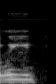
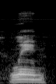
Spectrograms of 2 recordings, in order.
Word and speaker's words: Lheen: I still call her Lean. That's how it looks in American. But it's actually Lynn. That's how you pronounce it in Tagalog.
